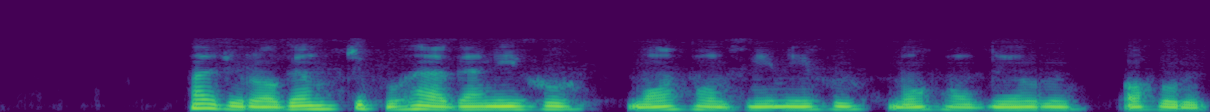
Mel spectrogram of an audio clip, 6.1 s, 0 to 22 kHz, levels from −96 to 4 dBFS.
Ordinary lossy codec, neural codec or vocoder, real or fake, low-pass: MP3, 48 kbps; codec, 16 kHz, 4.8 kbps, FACodec; fake; 5.4 kHz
